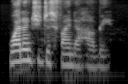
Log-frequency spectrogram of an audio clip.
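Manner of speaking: usual speaking voice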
